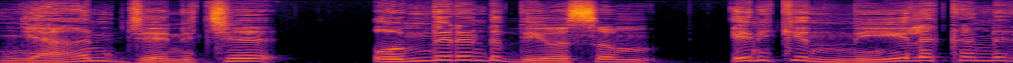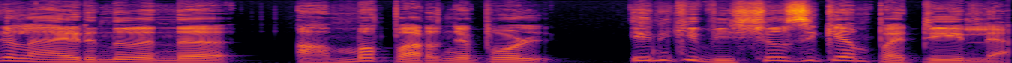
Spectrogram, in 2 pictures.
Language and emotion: Malayalam, surprised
